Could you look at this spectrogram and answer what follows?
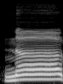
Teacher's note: نار اب تنوین، تنوین کے بعد ہا آ گیا تو ہم یہاں پہ غنہ نہیں کریں گے۔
